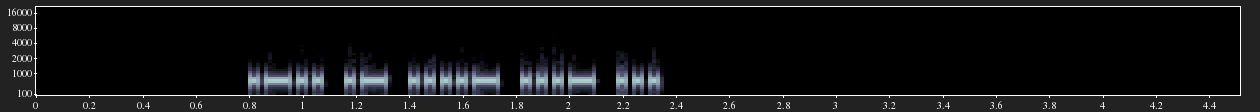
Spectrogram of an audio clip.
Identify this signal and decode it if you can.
Morse code, heard as a keyed tone, about 37 wpm, 700 Hz. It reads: LA4VS
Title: DXCC-100 Call Signs - 5 Characters - Repeated 2x - 40wpm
